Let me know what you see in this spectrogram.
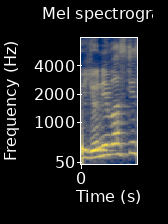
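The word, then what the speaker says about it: university: बेशक जो हमारे पास यहाँ पे स्टार्टिंग हो रही है लेटर की, वर्ड की, वो यू से हो रही है यूनिवर्सिटी, बट जो साउंड आ रही है वो हमारे पास यूनिवर्सिटी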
